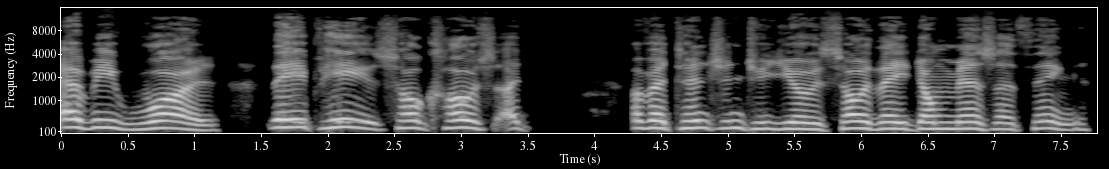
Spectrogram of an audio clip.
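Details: Speech impediment in a man who also has coordination issues; he says he has not overcome it.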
